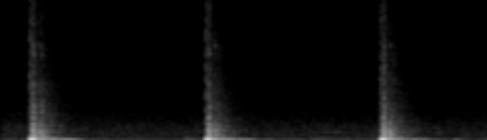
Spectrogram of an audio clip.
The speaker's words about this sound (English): The rhythmic pounding on the door started once again.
